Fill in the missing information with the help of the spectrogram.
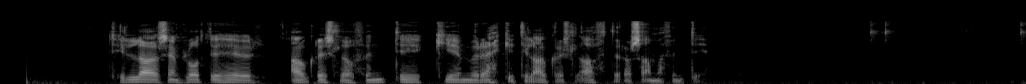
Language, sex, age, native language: Icelandic, male, 50-59, Icelandic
